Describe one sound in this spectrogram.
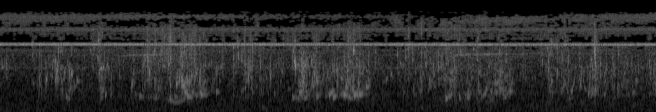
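A shallow stream trickles steadily.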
